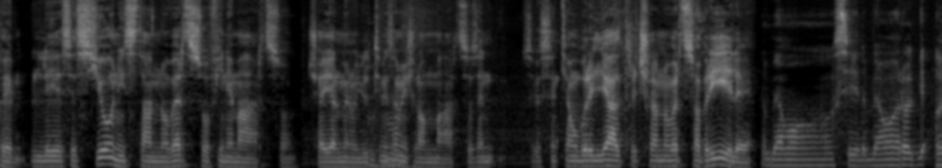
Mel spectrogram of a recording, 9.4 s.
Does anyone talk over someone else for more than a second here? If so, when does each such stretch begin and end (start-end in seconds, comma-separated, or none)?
none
